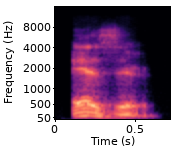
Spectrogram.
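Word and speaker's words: עזר: questão interessante do hebraico ezer por que que eu sei que é ezer e não exerce porque que eu sei que a tônica está na primeira sílaba e não na segunda eu tenho um acento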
